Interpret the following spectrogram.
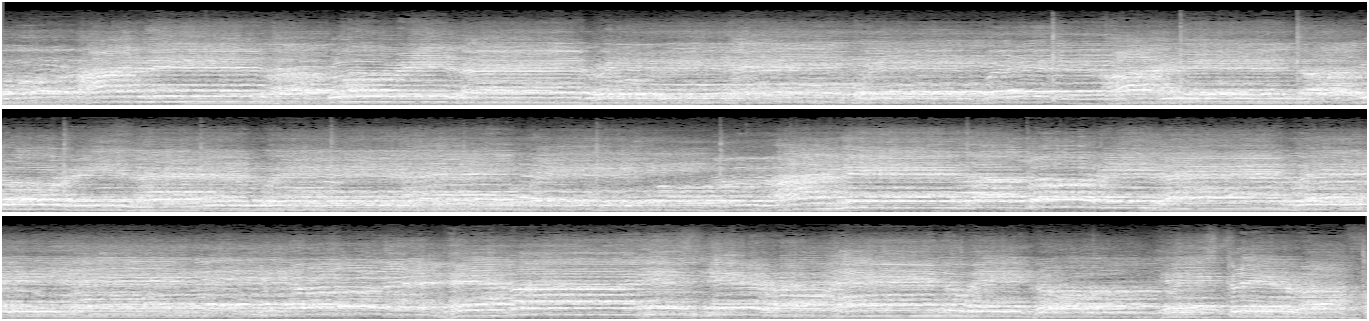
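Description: A congregation singing a hymn together a cappella, many voices in unison and harmony with long held notes.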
